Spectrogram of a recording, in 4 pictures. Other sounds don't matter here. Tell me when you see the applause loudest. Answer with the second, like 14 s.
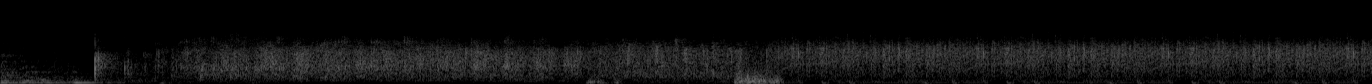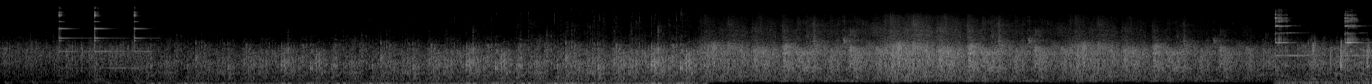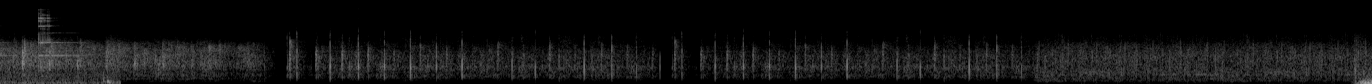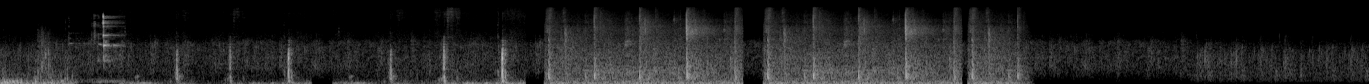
23 s.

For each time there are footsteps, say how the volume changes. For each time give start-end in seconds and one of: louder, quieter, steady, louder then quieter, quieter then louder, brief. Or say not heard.
41.0-51.5 louder.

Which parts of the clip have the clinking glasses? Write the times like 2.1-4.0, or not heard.
14.3-15.3, 26.4-28.6, 41.9-42.4.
